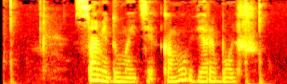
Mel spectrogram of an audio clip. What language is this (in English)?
Belarusian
